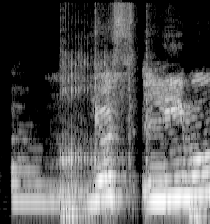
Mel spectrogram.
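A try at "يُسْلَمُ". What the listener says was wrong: The yus part was right. You said yuslim.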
